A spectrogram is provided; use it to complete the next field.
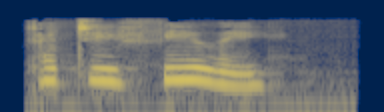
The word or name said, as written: touchie feelie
